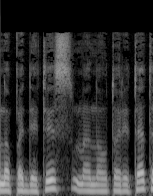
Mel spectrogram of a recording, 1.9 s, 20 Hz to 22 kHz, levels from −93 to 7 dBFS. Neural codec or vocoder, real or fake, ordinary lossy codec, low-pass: none; real; MP3, 48 kbps; 14.4 kHz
